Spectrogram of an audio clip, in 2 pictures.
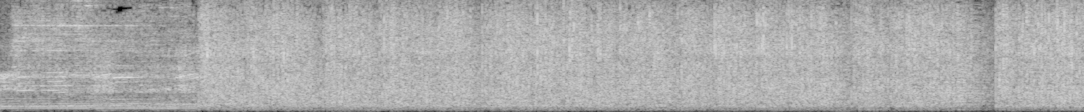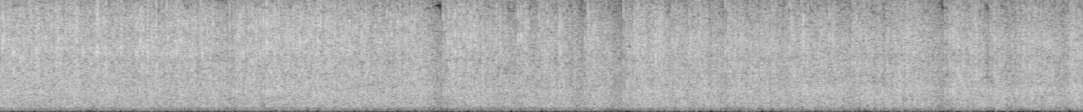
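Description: Firecrackers crackle and pop rapidly nearby.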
